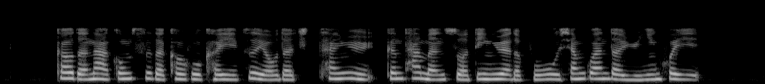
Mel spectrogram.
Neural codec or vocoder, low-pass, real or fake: none; 5.4 kHz; real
